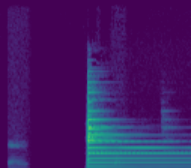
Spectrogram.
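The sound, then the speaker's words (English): A short, faint tone is followed by a loud bell sound effect striking once and ringing out with a sustained, slowly fading resonance. No one is talking. “That go that bell, man.”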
